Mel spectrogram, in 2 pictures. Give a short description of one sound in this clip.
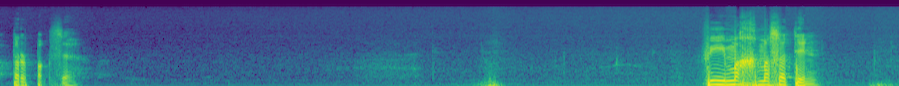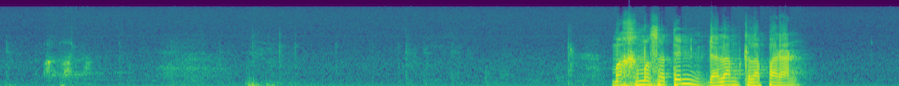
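An older man lectures through a headset microphone.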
